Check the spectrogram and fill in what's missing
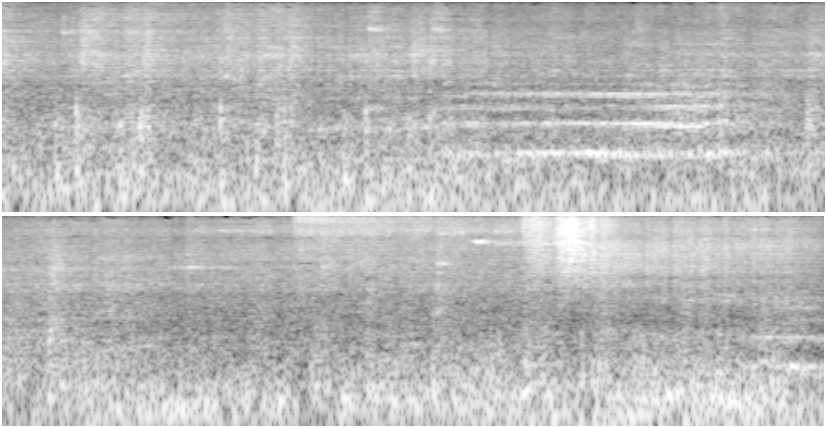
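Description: A Majerhat–Barasat local train on a single-line track runs steadily close by, a constant loud rumble of wheels and carriages with brief squealing tones and a rising hiss near the end.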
